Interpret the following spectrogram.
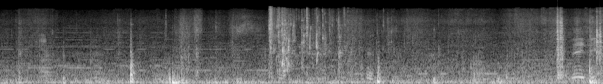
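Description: Wind rumbling on the microphone on an open boat deck, with several sharp knocks and rustles of the anglers moving and handling rods.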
